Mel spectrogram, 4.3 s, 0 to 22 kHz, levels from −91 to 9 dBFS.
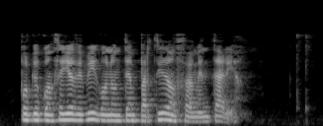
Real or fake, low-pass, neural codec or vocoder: real; 7.2 kHz; none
